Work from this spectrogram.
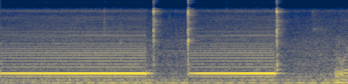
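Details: Marathon motor on a reverse osmosis system with a brand-new rotary vane pump: steady electrical hum that cuts off and returns with each switching, no run-up or spin; motor energised but not turning, cause unknown.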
